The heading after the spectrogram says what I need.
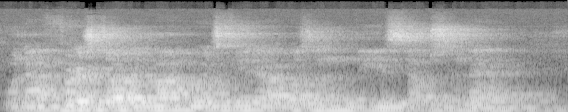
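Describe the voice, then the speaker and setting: A man in his thirties from Brooklyn, giving an emotional, halting reunion speech to an audience, with many fillers. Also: medium pitch, flat delivery, a little mellow. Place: indoor event hall. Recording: echoey hall from far off, faint noise.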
